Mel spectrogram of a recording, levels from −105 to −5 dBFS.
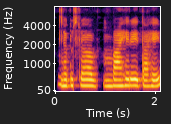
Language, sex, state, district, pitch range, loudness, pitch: Marathi, female, Maharashtra, Aurangabad, 205-220 Hz, -14 LUFS, 215 Hz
